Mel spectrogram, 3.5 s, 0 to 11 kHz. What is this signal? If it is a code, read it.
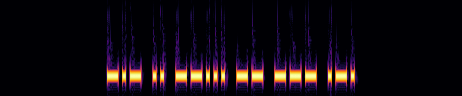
Morse code, heard as a keyed tone, about 44 wpm, 700 Hz. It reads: KI7MOR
